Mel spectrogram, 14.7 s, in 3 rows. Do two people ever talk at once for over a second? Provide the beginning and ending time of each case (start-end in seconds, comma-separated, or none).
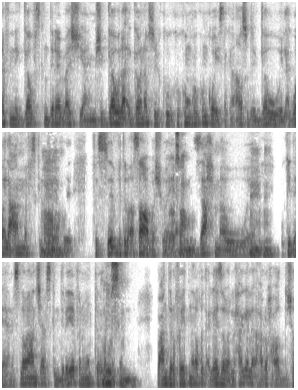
none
